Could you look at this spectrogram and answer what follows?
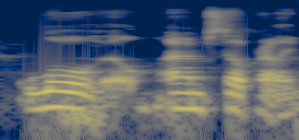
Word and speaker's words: Louisville: That's how we know that you're not supposed to say Louisville, right? It's supposed to be Louisville.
